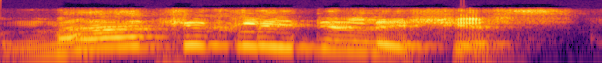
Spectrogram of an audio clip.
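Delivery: high, lilting mock Irish; cartoon Irish catchphrase; Irish accent. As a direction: sing out a high Irish lead-in. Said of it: "my lead-in words".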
